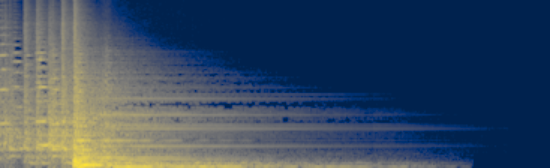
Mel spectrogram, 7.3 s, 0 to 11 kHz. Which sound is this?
Game Over 8 (One wrong step)
A lot of effort and time goes into making these sounds.
Part of a piece of music I composed that I realized would work well for a game over jingle. I imagined hearing this when a character is climbing a mountain and makes a fatal misstep, but it could easily suit other purposes.
dylan-kelk, hit, orchestra-hit, audio-sting, game-over-theme, failure, dylan-kelk-sounds, dramatic-sting, dramatic-hit, game-over-music, climbing-fail, game-over, cinematic-hit, failure-sting, game-over-failure, lux-aeterna, sting, game-over-jingle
